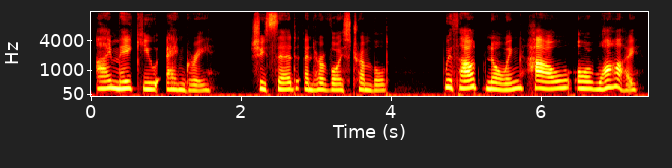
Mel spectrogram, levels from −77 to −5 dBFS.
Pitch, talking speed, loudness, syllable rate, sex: 210 Hz, 120 wpm, -20 LUFS, 3.4 syllables/s, female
